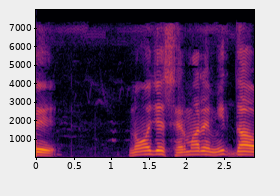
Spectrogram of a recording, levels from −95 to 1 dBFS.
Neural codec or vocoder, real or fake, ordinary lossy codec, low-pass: none; real; AAC, 32 kbps; 7.2 kHz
